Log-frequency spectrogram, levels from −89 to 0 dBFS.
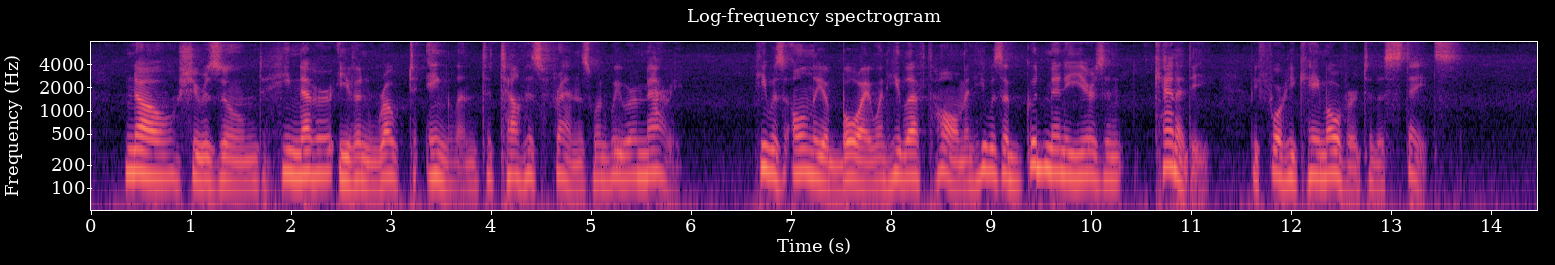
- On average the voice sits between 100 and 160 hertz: Yes, low, 135 Hz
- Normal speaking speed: Yes, average, 175 wpm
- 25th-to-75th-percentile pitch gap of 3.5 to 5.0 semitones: Yes, average, 3.9 semitones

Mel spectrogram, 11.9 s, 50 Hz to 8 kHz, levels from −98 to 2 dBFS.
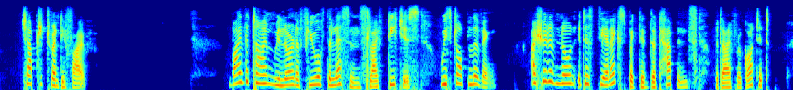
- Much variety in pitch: Yes, wide, 7.3 semitones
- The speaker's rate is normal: Yes, average, 155 wpm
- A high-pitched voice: Yes, high, 230 Hz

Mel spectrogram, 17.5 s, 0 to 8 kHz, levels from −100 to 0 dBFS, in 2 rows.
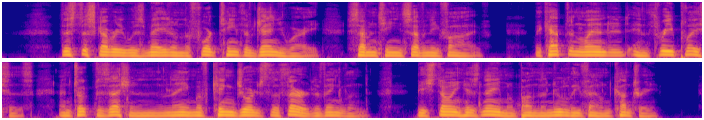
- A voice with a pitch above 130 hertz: No, low, 105 Hz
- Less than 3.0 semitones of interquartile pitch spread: No, average, 3.9 semitones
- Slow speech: Yes, slow, 125 wpm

